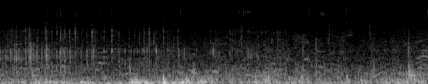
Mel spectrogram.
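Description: Wind buffeting the microphone in gusts, strongest between about one and two seconds in, over outdoor city ambience with passers-by talking.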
